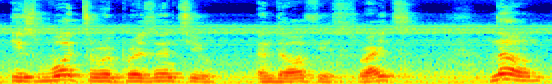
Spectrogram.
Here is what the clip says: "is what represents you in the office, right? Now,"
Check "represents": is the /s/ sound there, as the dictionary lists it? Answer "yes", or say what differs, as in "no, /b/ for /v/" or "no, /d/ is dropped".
no, /s/ is dropped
